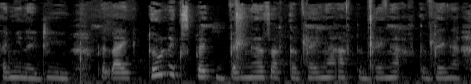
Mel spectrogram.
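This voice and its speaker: A woman's pitch varies in an ordinary way, with light background noise behind her. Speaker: vlogger. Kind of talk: casual vlog chat. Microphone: phone near.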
